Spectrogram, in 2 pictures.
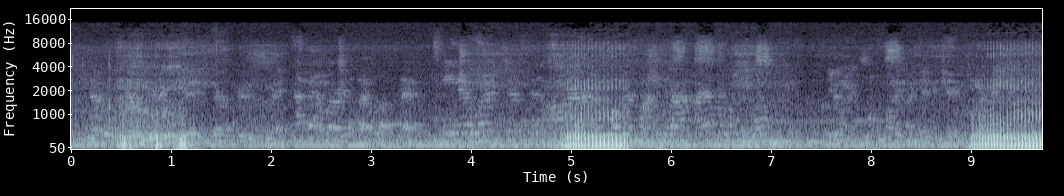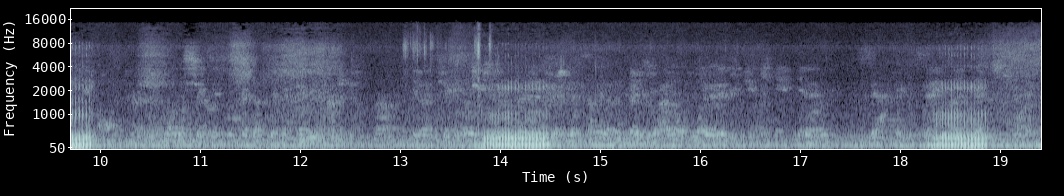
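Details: Sleeping Newfoundland dog giving loud, low, rumbling snores recurring about every four to five seconds: snoring.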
